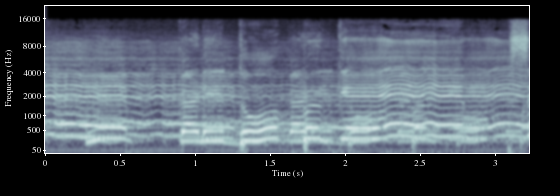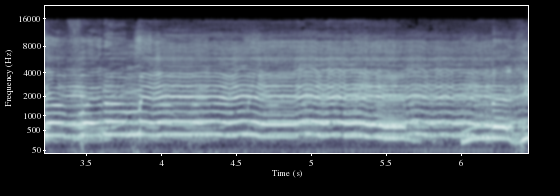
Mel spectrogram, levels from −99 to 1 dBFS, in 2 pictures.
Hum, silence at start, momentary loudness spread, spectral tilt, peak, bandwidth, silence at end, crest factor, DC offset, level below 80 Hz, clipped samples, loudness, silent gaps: none; 0 s; 4 LU; -2 dB/octave; 0 dBFS; 16 kHz; 0 s; 12 dB; under 0.1%; -48 dBFS; under 0.1%; -12 LUFS; none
